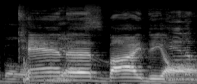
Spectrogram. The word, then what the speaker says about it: cannabidiol: CBD, which for those who don't know is an acronym for cannabidol. Is that how you say it? This is what happens when you drink whiskey and Coors during a podcast. – Cannabidiol. No, let me see it.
